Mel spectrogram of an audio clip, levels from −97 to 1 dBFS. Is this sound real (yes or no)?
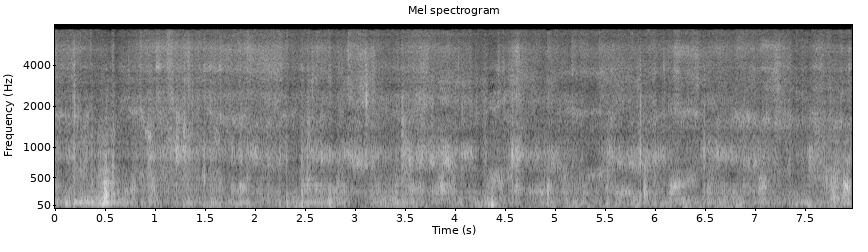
no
